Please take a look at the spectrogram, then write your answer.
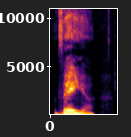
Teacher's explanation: quando a gente vai pronunciar, o A sai apenas pela boca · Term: ditongo oral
